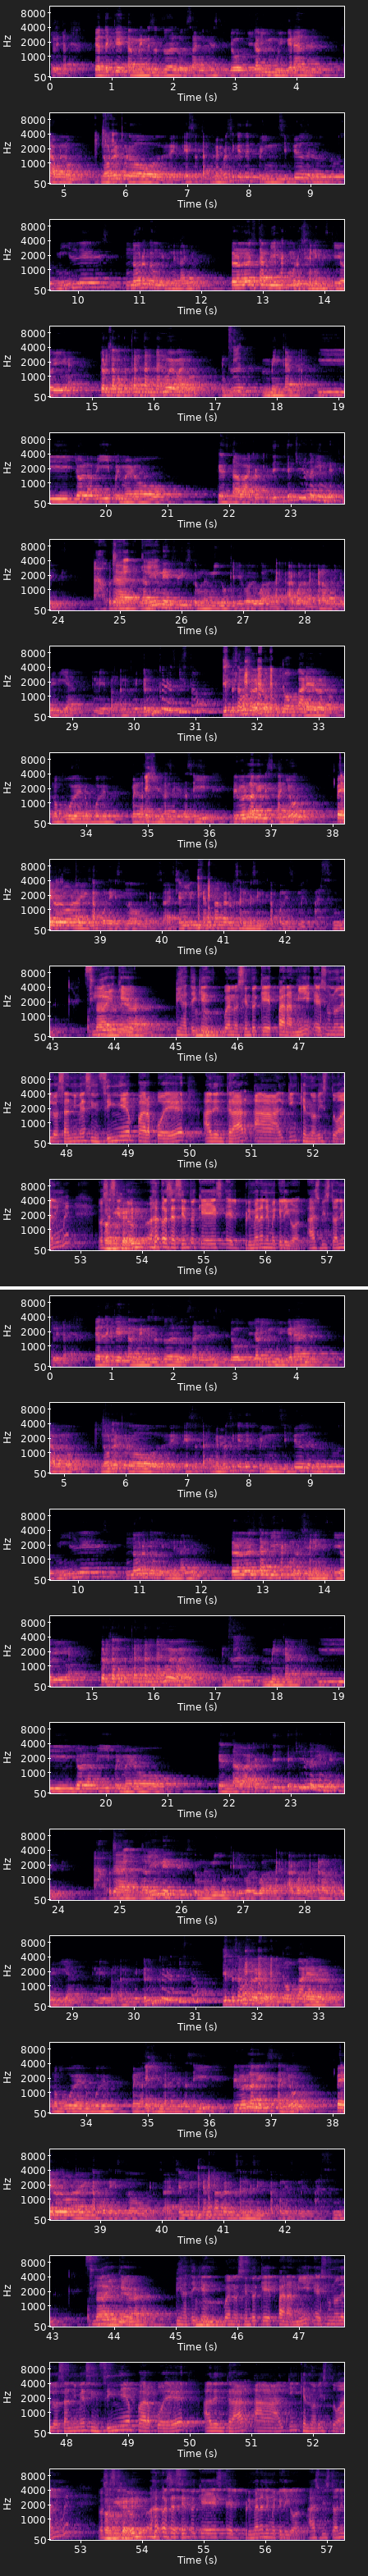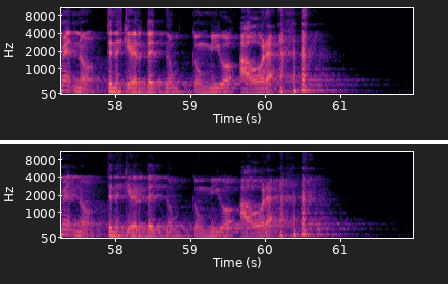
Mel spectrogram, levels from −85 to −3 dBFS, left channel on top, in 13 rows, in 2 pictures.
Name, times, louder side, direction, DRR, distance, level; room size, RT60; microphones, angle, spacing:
voice 1, 0.0-4.4 4.8-5.2 5.6-12.0 12.5-14.7 15.1-16.7 17.1-21.0 21.8-24.0 24.8-29.1 29.3-31.1 31.4-36.0 36.4-37.6 38.1-43.1 43.6-44.5 45.3-45.6 53.4-54.0, left 1 dB, 25° left, 5 dB, 4.2 m, -28 dB
voice 2, 24.6-25.6 31.4-31.5 31.8-32.1 34.9-35.1 40.4-40.7 43.6-44.3 45.0-60.7, left 5 dB, 60° left, 10 dB, 1.4 m, -31 dB
23.5 x 17.5 x 9.3 m, 1.5 s
head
